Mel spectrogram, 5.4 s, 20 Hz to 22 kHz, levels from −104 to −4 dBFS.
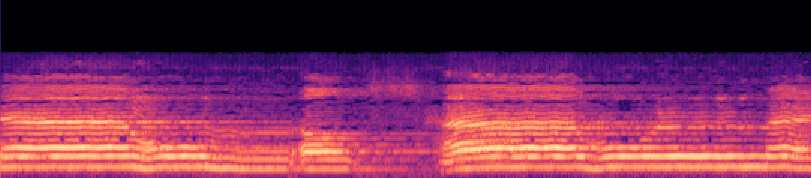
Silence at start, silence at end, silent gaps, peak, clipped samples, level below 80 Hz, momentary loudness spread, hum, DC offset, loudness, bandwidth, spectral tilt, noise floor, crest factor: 0 s; 0 s; none; -2 dBFS; under 0.1%; -68 dBFS; 12 LU; none; under 0.1%; -16 LUFS; 6.4 kHz; -4 dB/octave; -39 dBFS; 14 dB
